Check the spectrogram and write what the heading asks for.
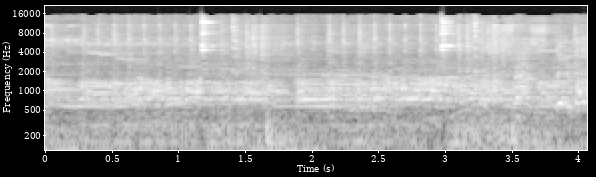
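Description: A band playing live: a dense, loud mix of keyboard synthesizer, electric guitar and a drum beat, with a few sharp cymbal-like strokes.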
